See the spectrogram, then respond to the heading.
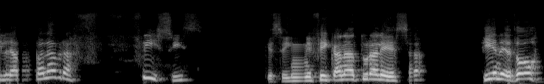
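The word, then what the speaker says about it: φύσις: una traducción de una palabra griega que se pronuncia physis yo les les dictó para que escriban efe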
